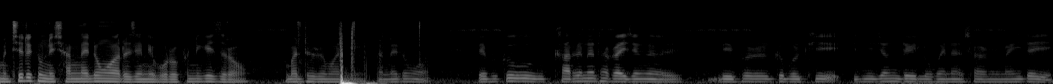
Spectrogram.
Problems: low volume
